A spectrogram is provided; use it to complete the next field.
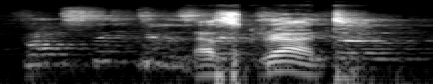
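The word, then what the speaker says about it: Ghrant: is in two but a grant is spelled g-h-r-a-n-t I've never seen Grant spelled like that before so not g-r-a-n-t like oh my name is felt but g-h-r-a-n-t that's Grant we are in lane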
